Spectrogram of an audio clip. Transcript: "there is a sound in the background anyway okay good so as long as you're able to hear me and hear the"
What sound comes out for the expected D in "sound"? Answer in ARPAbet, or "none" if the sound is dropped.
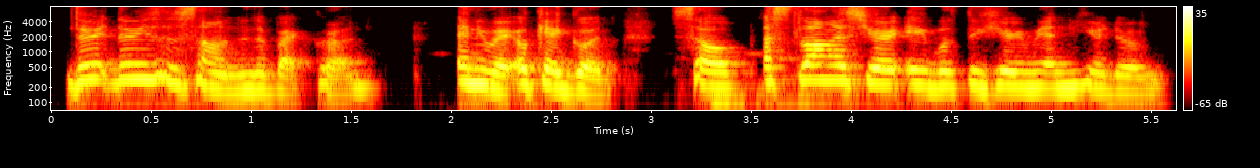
D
